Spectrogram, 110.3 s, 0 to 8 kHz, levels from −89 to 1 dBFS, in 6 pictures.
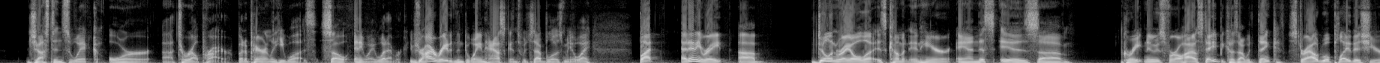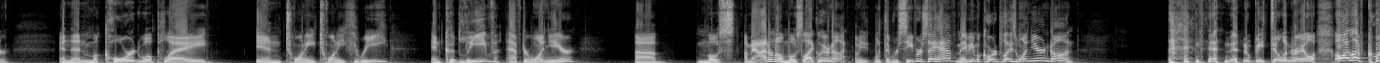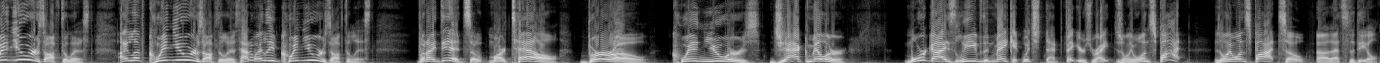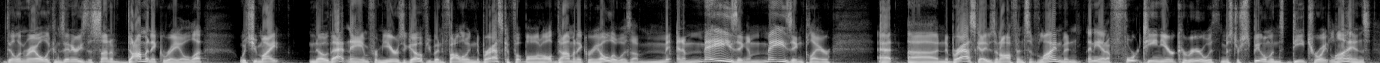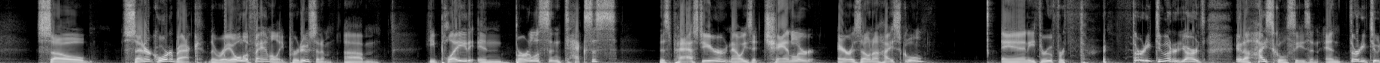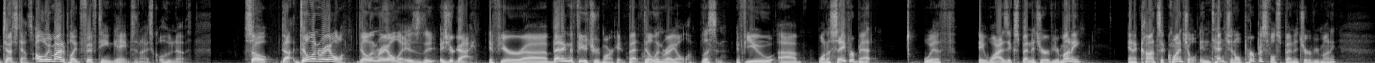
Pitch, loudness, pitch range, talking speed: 130 Hz, -18 LUFS, 110-165 Hz, 165 wpm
